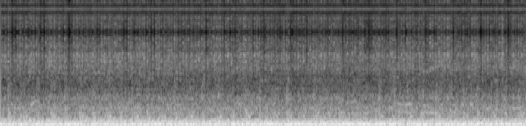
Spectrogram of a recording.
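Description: Rat rod's engine idling, a loud, steady low rumble heard from inside the cab.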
